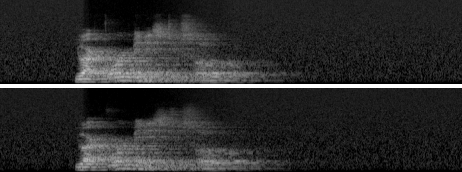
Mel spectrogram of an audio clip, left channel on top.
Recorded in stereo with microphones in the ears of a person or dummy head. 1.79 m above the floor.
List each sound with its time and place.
0.8 s a man speaking: 75° left (ahead or behind), 1.2 m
